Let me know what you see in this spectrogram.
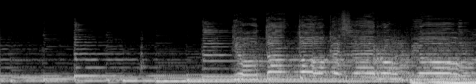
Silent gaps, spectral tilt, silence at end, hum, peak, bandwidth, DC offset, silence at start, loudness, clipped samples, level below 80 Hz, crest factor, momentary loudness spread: none; -8 dB/octave; 0 s; none; 0 dBFS; 9.6 kHz; under 0.1%; 0 s; -17 LUFS; under 0.1%; -24 dBFS; 16 dB; 9 LU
